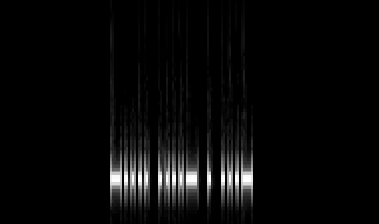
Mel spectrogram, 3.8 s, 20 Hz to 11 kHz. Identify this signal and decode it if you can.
Morse code, heard as a keyed tone, about 36 wpm, 700 Hz. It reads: 64EV
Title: Four Challenging Letter-Number Combinations 35wpm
